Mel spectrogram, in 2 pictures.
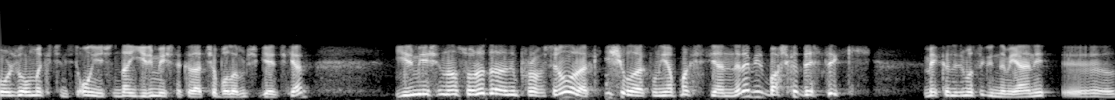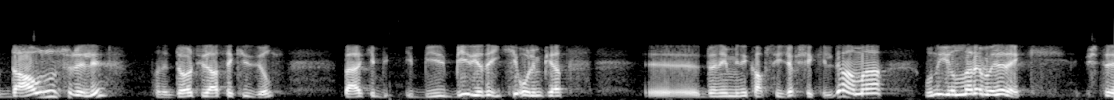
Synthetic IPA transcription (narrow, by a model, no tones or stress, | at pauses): so̞ɾd͡ʒuo̞lˠmaki̥t͡ʃʰiniʃt̪ʰɛ̰o̞njaʃɯnd̪anjiɾmijaʃɯnakʰad̪aɾt͡ʃʰabalˠamɯʃɟɛnt͡ʃcʰæn | jiɾmijaʃɯnd̪anso̞nɾad̪ahanipʰɾo̞fesjonɛlolˠaɾakiʃo̞lˠaɾak̚bunujapmaki̥st̪ʰijænlʲeɾɛbiɾbaʃkʰad̪ɛst̪ʰɛc | me̞kʰanizmasɯɟynd̪e̞mijaːnɪ | d̪aɦuzunsyɾe̞lʲɪ | hanid̪øɾt̪ʰlʲaːse̞cʰizjɯlˠ | bælʲcʰibbibiɾjad̪aicʰio̞lʲympijat̪ | d̪ø̞ne̞minikʰapsɯjad͡ʒakʃe̞cʰilʲd̪ɛama | bunujɯlˠːaɾabø̞lʲe̞ɾɛc | iʃt̪ʰɛ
